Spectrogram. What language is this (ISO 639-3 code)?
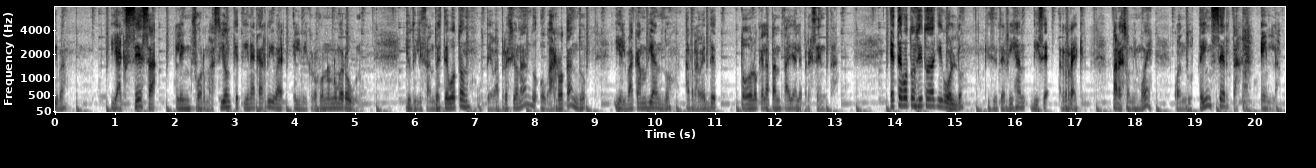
spa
